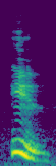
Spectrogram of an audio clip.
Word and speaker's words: ils: In the singular pronouns that we talked about before, it's pronounced exactly the same, except there's an S at the end of the il that we use for they.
